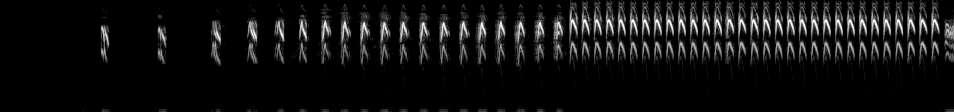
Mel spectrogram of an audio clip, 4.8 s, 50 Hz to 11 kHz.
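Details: Common linnet, a clean-singing bird from a 2021/2022 training recording, gives a loud song. Separate chips start slowly, then speed into a fast even rattle and become a dense, high, buzzy trill that runs to the end.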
